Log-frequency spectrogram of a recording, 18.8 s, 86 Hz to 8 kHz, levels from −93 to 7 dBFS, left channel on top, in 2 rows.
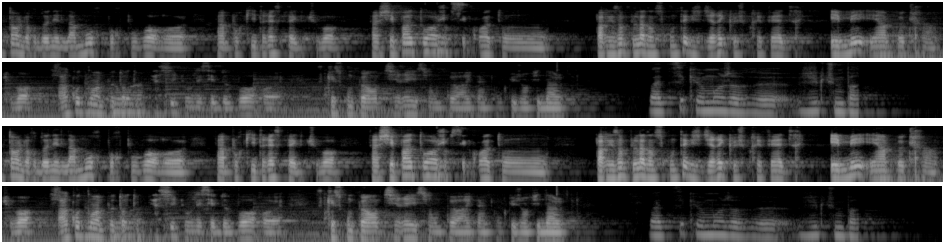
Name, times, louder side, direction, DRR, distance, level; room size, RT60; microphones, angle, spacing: voice 1, 0.0-1.9 2.2-3.4 3.7-5.5 5.9-8.0 8.3-12.2 12.6-15.1, right 5 dB, 80° right, 0.7 m, -38 dB
voice 2, 4.2-4.6 10.5-10.9 15.9-18.0, left 3 dB, 55° left, 0.7 m, -48 dB
sound 1, 8.8-14.3, left 1 dB, 5° left, 0.7 m, -57 dB
25.5 x 25.5 x 6.2 m
head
